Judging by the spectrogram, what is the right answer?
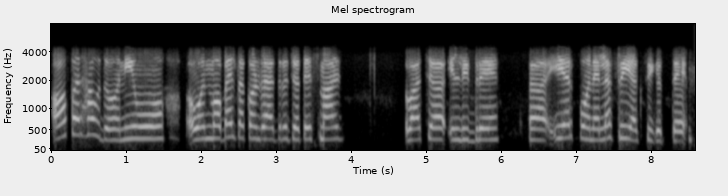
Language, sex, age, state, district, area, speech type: Kannada, female, 18-30, Karnataka, Udupi, rural, conversation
